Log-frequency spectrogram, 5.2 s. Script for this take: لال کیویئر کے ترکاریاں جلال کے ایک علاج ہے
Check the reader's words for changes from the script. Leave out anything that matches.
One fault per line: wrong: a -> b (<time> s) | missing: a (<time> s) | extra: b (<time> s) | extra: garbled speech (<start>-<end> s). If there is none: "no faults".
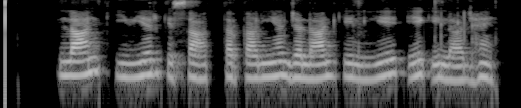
extra: ساتھ (1.7 s)
extra: لئے (3.6 s)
